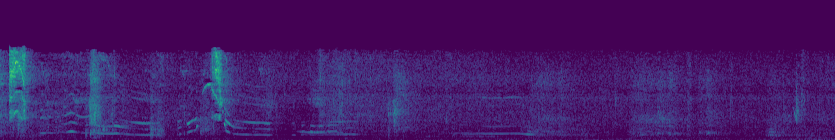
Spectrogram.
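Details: Baby monkey kept as a pet, crying and screaming: a run of high, tonal wails that slide downward, several overlapping, with a few sharp shrill squeals near the start and a soft rustling background.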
